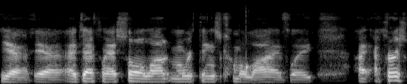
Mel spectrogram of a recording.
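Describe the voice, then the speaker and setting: Speaking at a fairly quick pace, a man with an American accent has an unremarkable speaking voice at medium pitch. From US Northeast, Philadelphia. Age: 30s. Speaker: web3 community member. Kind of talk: interview. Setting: in person at guest's home.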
